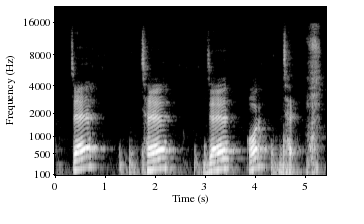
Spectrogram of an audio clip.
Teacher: स्पर्श के बाद में जो स्पर्श है वो इस प्रकार से एकदम से हटता है कि बाद वाला जो भाग है, उच्चारण का बाद वाला भाग है, वो क्या हो जाता है, संघर्षी हो जाता है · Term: स्पर्शी संघर्षी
